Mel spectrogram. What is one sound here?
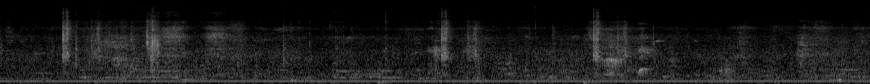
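A woman sobs and sniffles close by.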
